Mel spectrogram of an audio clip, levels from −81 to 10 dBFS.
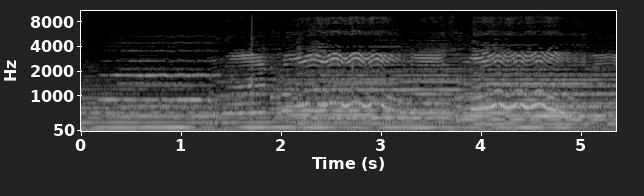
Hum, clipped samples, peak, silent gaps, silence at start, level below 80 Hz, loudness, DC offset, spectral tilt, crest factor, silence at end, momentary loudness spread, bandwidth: none; under 0.1%; -12 dBFS; none; 0 s; -42 dBFS; -25 LUFS; under 0.1%; -6 dB/octave; 14 dB; 0 s; 8 LU; 9.8 kHz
